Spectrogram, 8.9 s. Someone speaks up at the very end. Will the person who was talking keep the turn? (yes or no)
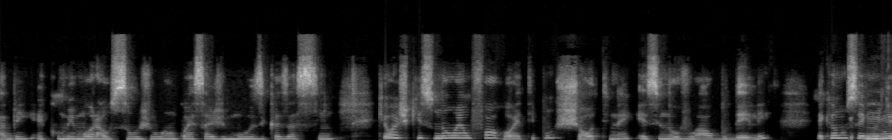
no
